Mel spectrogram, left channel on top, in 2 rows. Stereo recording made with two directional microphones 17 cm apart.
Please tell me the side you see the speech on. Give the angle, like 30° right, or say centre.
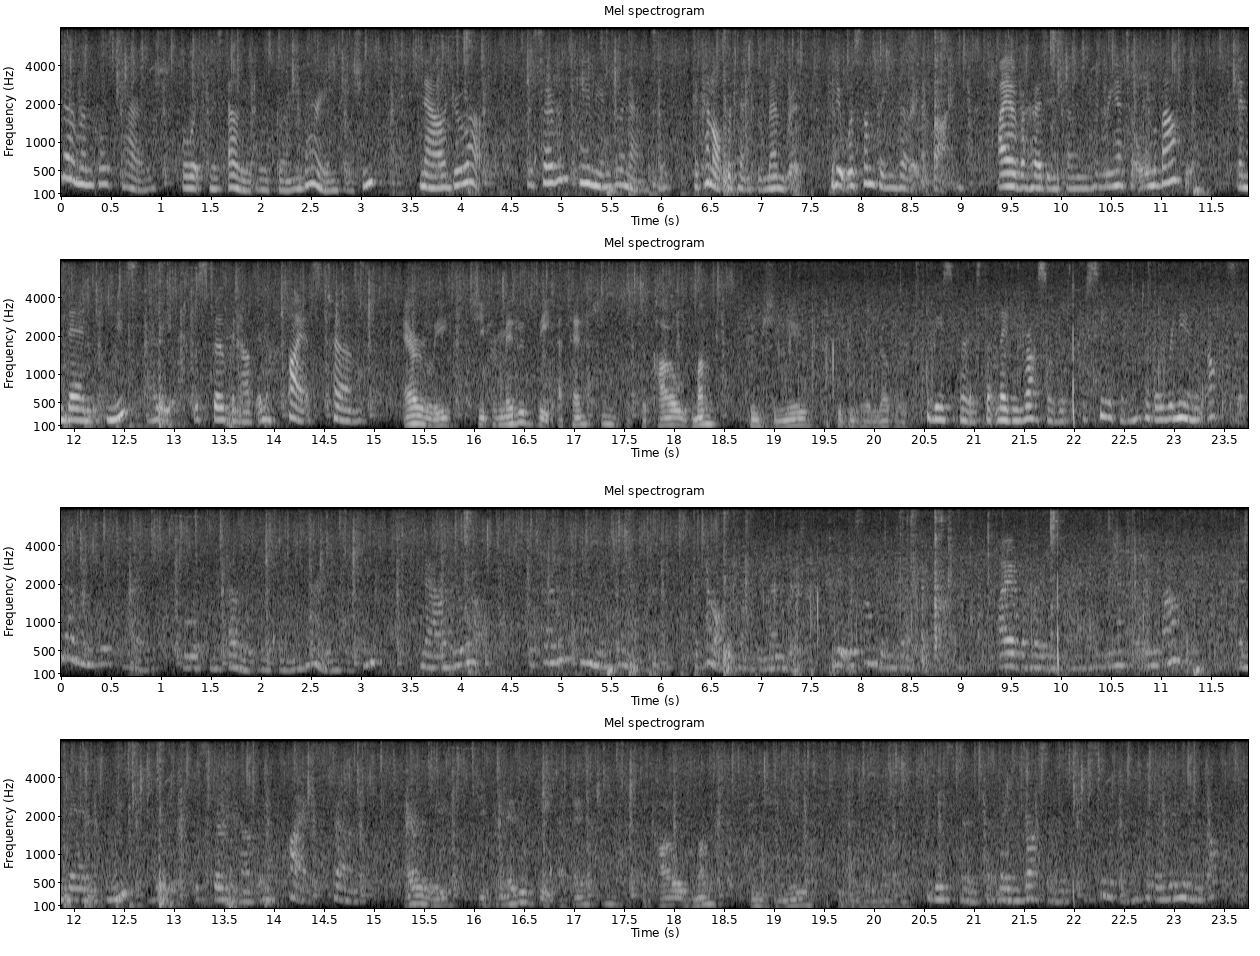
60° left.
